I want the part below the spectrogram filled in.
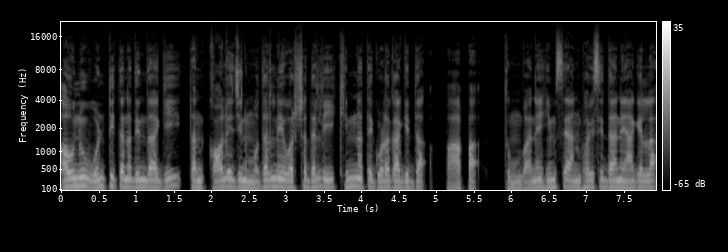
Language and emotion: Kannada, sad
